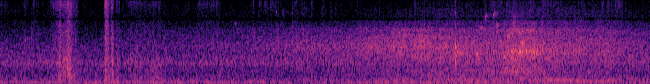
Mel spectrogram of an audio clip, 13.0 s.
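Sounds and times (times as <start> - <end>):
faint bird chirps: 9.5 - 11.0.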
